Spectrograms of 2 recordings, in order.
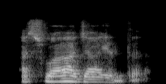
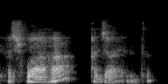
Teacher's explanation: The visarga is also dropped because of sandhi.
